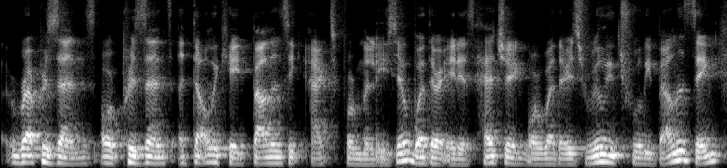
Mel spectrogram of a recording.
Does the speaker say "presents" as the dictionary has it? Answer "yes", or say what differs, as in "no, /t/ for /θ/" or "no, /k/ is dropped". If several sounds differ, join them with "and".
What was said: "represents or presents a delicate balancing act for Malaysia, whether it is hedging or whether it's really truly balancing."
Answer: yes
